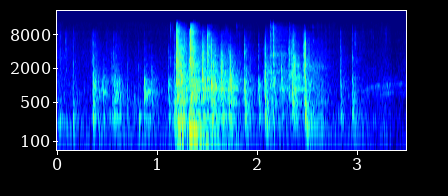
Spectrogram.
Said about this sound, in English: Holding the candle close to his face, he shuts and bolts the door.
